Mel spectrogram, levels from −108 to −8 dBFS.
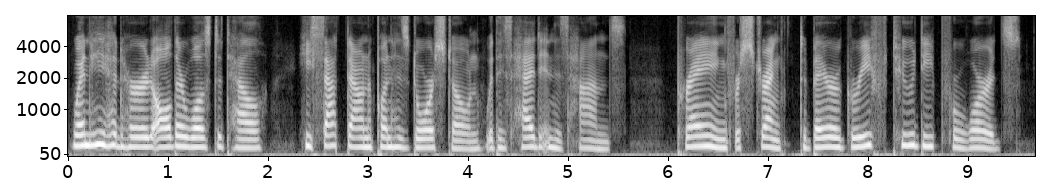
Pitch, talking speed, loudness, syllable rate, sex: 195 Hz, 205 wpm, -17 LUFS, 4.1 syllables/s, female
